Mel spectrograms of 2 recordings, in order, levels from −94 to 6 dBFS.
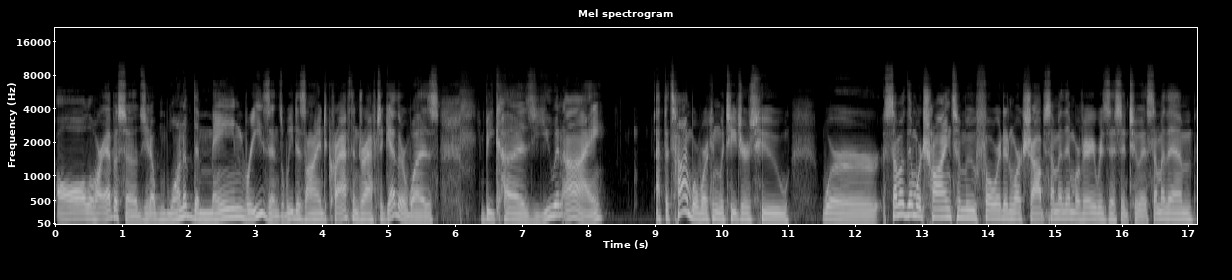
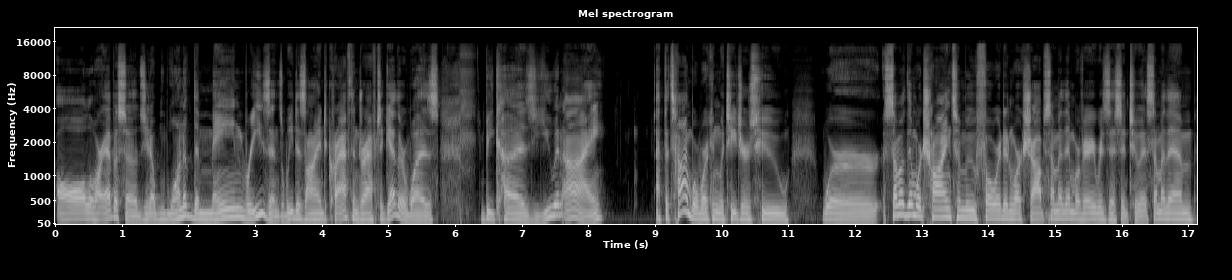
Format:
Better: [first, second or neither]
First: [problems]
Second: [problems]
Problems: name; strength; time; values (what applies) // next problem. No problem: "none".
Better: second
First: muffled; very slightly; fading above 4 kHz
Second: none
